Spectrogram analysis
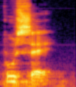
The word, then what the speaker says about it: puse: So its new stem is pus, and so here's how we pronounce these. You can say these with me. Puse, pusiste, puso, pusimos, pusieron.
